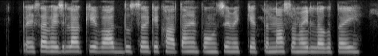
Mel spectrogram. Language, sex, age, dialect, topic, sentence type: Magahi, female, 18-24, Central/Standard, banking, question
